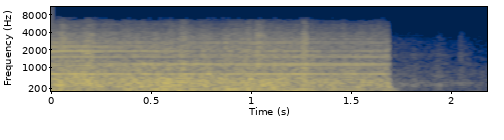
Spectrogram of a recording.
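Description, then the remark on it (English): A steady, dense roar of an overnight passenger train with sleeping berths rolling along the rails from New York to Chicago, loud with a faint whine, continuing evenly before cutting off abruptly into near silence. “A train may be an old-fashioned way to travel, but an upper berth can be a lovely place to go when it's your time to go.”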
